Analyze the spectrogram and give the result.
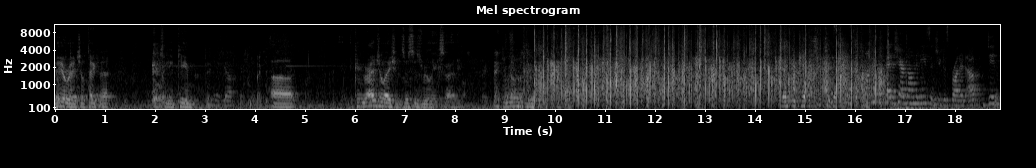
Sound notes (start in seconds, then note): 9.3 applause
